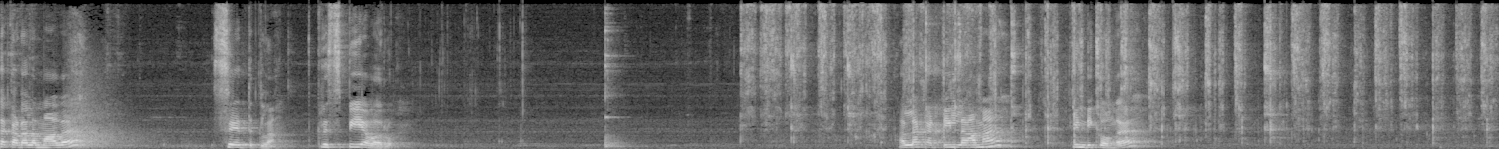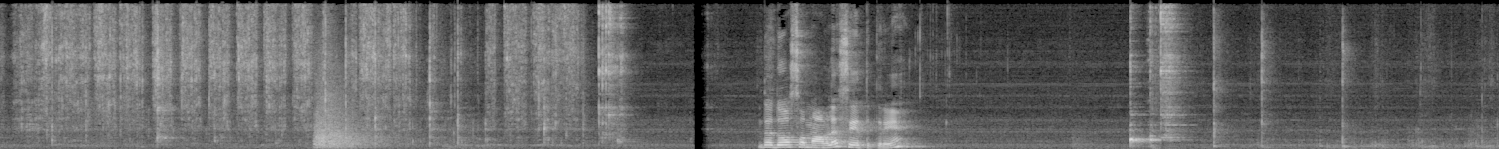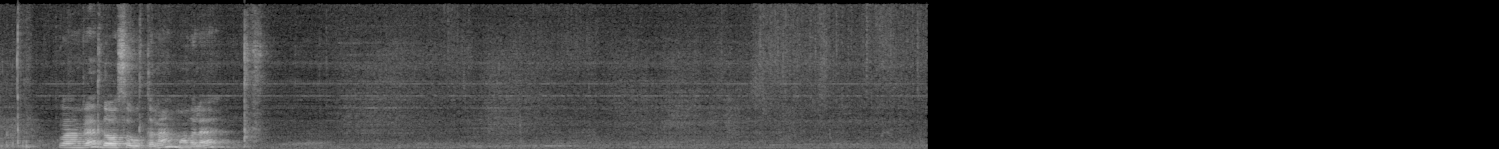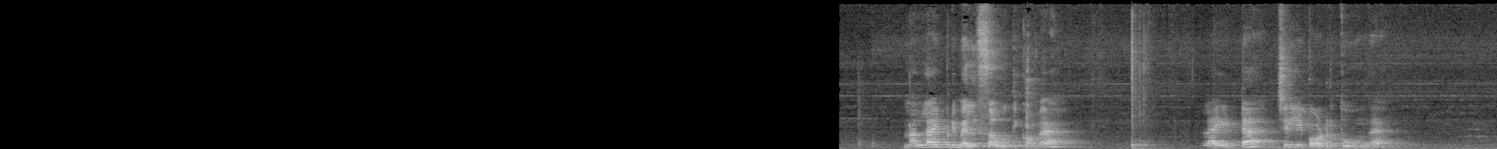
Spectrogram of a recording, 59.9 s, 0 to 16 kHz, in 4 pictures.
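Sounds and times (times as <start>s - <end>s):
batter sizzling on hot pan: 4.1s - 22.2s, 24.4s - 39.3s
spoon clinking against steel vessel: 6.1s - 6.4s, 26.3s - 27.3s
spoon scraping vessel: 7.4s - 21.4s.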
